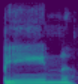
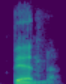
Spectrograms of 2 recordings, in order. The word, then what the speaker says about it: been: also present perfect and the pronunciation for this is not being like we're eating beans for dinner the pronunciation is usually been the criminal has been arrested it's been arrested like how do you say garbage bin throw it in throw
